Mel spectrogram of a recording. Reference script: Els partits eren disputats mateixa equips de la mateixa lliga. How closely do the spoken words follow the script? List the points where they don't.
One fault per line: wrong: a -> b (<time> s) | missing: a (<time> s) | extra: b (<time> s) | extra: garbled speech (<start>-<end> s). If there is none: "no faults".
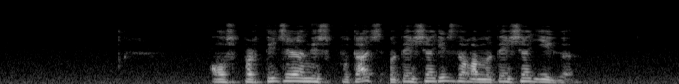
no faults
